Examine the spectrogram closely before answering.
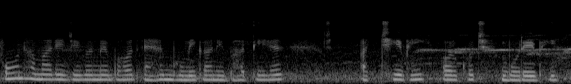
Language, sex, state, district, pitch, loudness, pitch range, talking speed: Hindi, female, Uttar Pradesh, Jalaun, 220 Hz, -34 LUFS, 210-225 Hz, 170 wpm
